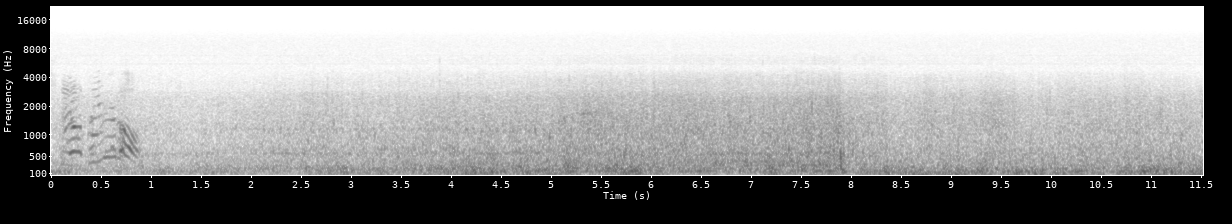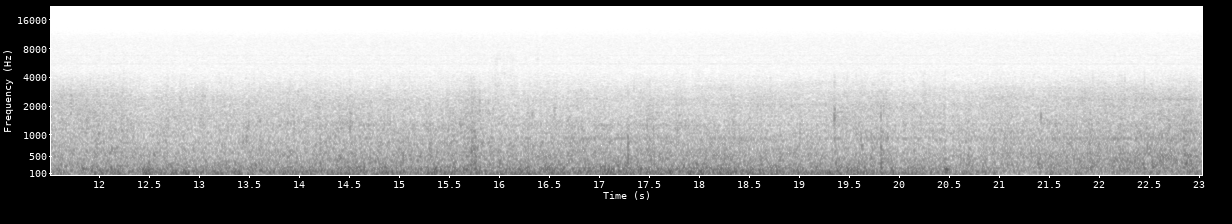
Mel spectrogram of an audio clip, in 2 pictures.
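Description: A motorboat engine rumbles steadily on the water.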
